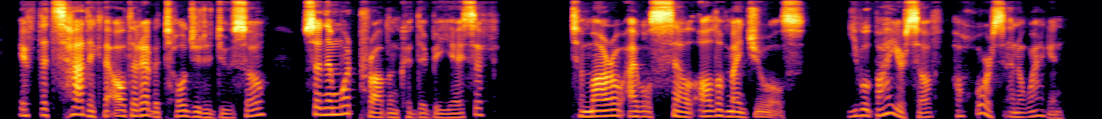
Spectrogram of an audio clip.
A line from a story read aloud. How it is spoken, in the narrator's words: said his wife cheerfully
